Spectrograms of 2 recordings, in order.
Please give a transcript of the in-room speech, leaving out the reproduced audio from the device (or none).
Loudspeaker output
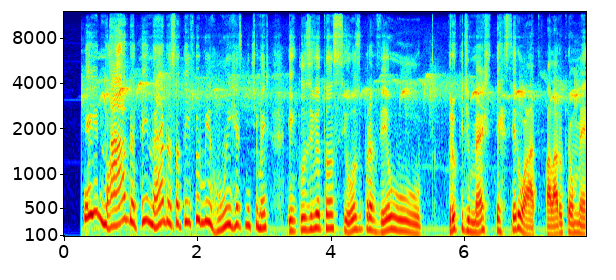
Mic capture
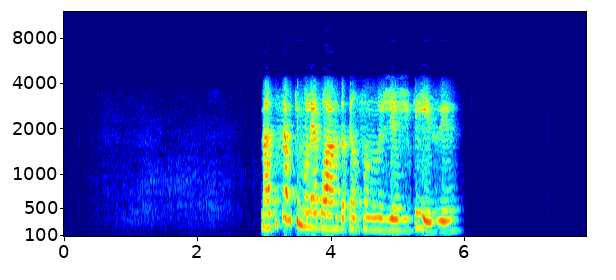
mas tu sabe que mulher guarda pensando nos dias de crise?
